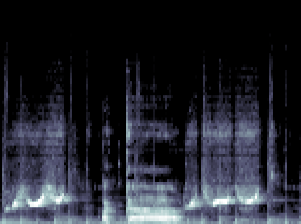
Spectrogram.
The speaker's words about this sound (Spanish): Antes de que Heidi o la tía Death pudieran responder, escucharon a Pedro, un niño que pastoreaba cabras en aquellas montañas, mientras silbaba y gritaba a sus animales.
